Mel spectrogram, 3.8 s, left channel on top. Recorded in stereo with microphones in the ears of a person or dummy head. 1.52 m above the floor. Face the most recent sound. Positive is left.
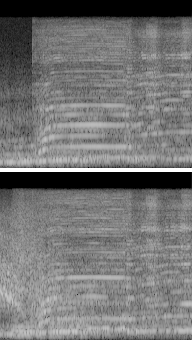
turn(degrees=0)  # may be behind; listen again after turning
